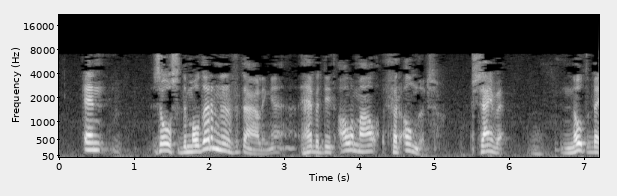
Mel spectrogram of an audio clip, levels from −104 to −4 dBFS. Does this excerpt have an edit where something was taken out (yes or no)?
yes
